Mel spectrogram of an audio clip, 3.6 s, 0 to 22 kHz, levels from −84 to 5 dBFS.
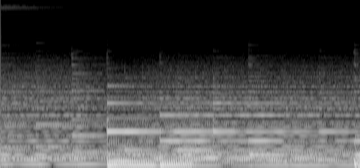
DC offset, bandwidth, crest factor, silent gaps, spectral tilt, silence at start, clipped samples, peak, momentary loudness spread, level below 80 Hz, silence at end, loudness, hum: under 0.1%; 4.6 kHz; 14 dB; none; -11 dB/octave; 0 s; under 0.1%; -2 dBFS; 8 LU; -28 dBFS; 0 s; -17 LUFS; none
